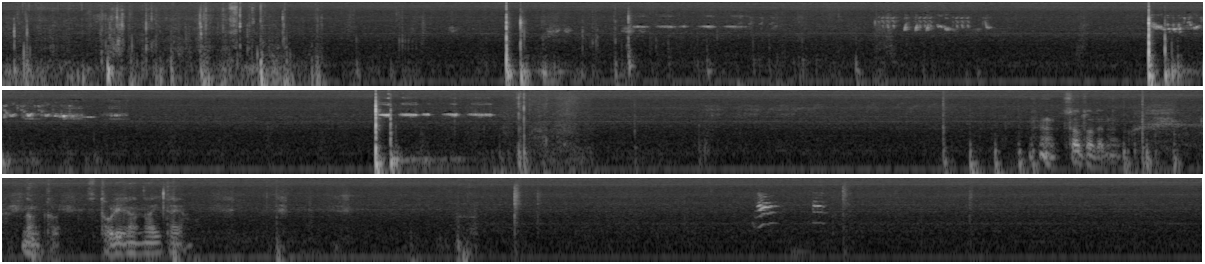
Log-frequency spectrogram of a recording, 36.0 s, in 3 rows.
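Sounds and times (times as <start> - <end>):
bird chirping: 5.4 - 8.0, 8.7 - 10.0, 11.5 - 13.4, 15.8 - 17.0, 19.1 - 21.3.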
